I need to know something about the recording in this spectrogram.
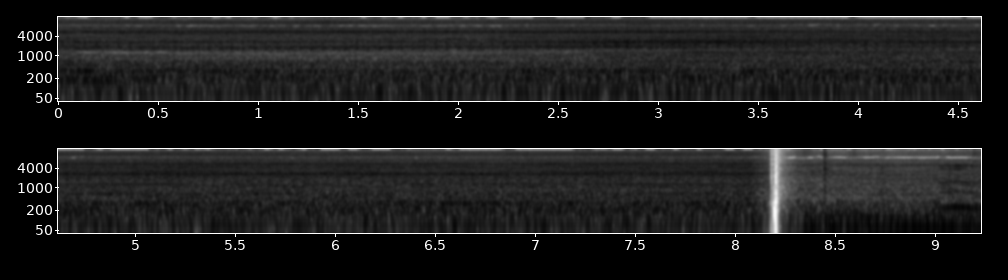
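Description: A jet engine hums steadily in the distance.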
